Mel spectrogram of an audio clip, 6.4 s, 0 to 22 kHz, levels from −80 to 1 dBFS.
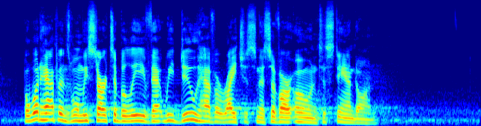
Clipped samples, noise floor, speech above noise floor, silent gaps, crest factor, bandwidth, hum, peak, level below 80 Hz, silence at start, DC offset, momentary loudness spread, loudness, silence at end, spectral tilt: under 0.1%; -54 dBFS; 33 dB; none; 18 dB; over 20 kHz; none; -2 dBFS; -70 dBFS; 0.35 s; under 0.1%; 9 LU; -21 LUFS; 1.4 s; -6 dB/octave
